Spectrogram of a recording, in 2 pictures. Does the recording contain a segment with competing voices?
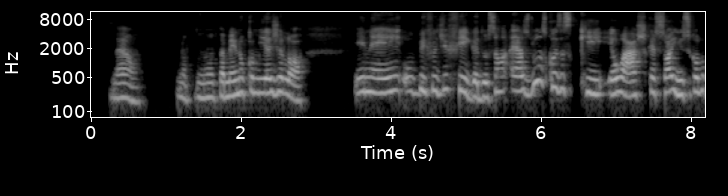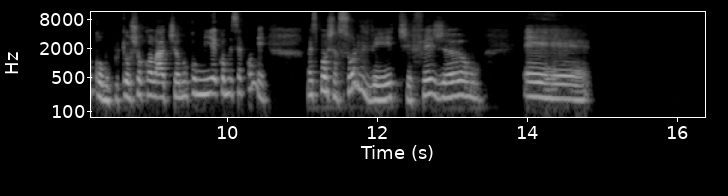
No

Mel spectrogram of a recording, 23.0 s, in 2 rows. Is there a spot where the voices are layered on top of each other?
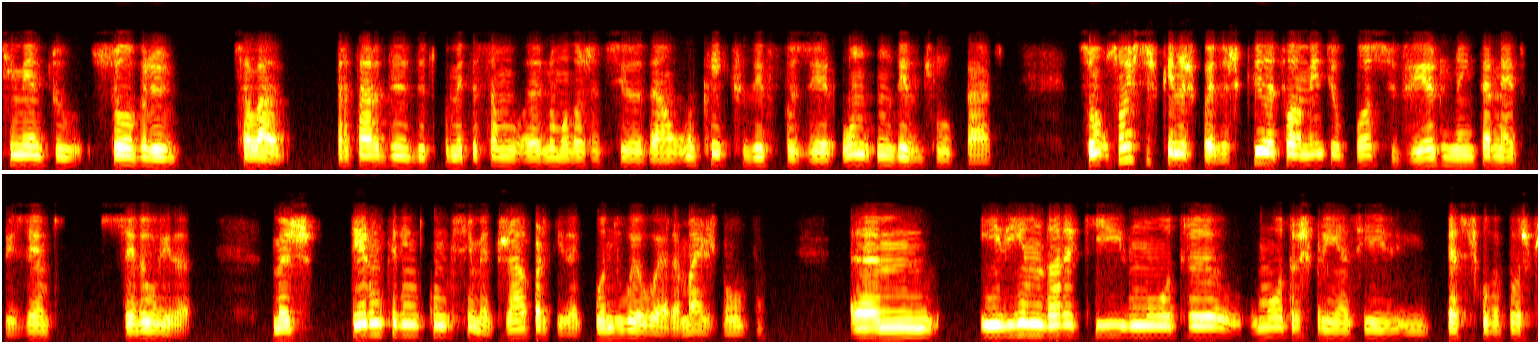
No

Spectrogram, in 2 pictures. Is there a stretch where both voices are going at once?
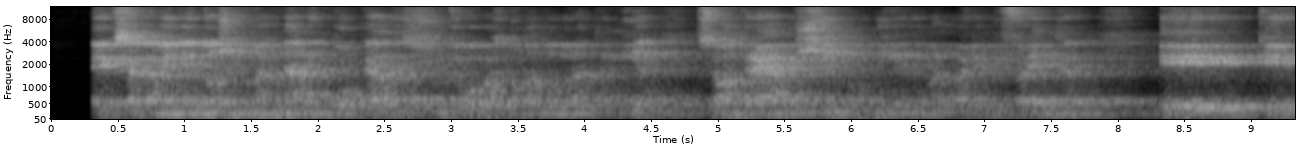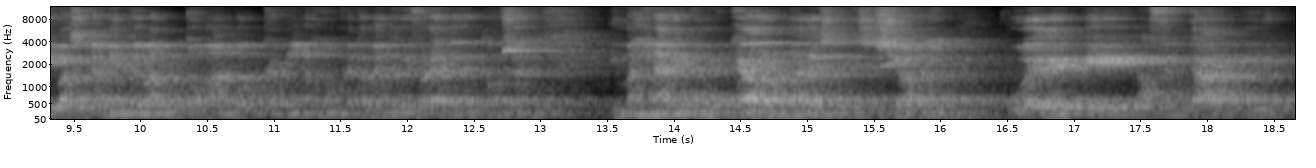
No

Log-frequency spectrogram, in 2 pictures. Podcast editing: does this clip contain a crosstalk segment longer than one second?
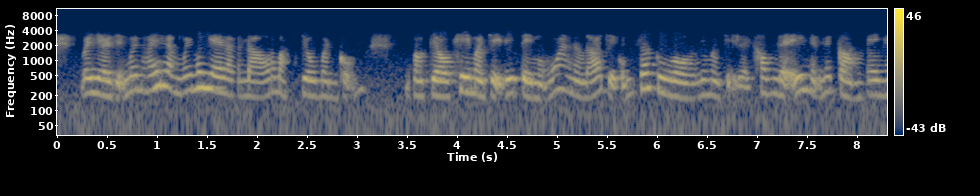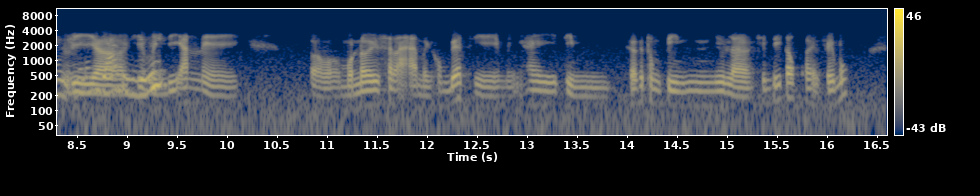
Yes, from 8.1 s

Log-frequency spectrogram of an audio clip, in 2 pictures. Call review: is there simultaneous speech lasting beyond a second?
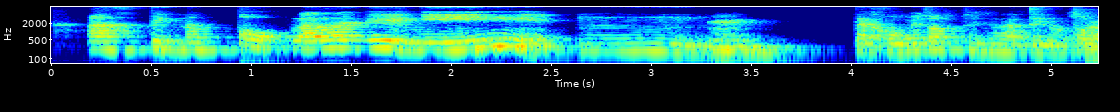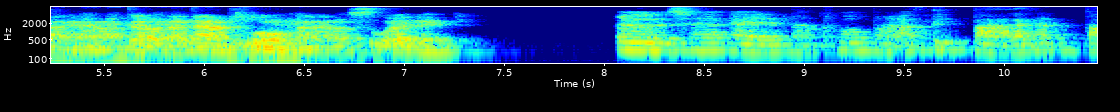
Yes, from 5.1 s

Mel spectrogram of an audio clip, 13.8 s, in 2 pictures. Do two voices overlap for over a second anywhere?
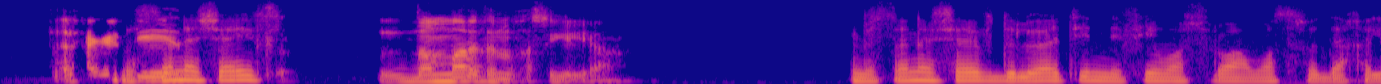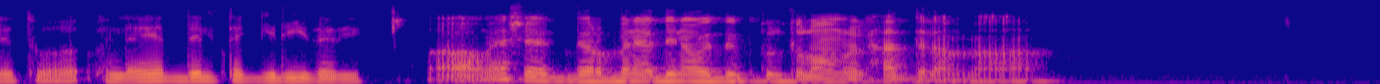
No

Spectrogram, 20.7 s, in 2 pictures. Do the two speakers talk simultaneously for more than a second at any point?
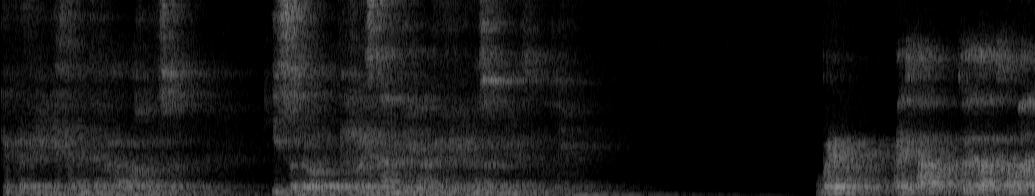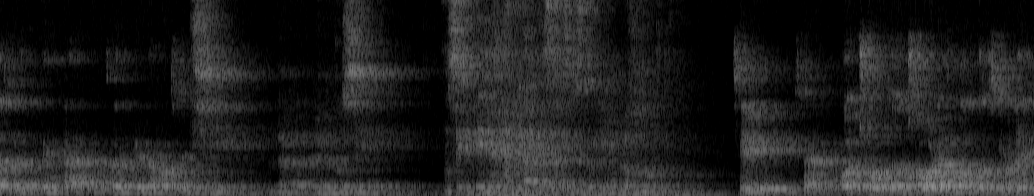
No

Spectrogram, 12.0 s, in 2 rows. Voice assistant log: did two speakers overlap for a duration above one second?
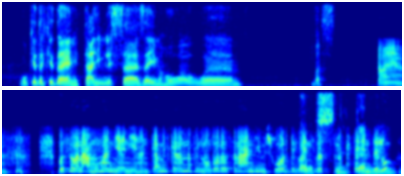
Yes, from 10.4 s

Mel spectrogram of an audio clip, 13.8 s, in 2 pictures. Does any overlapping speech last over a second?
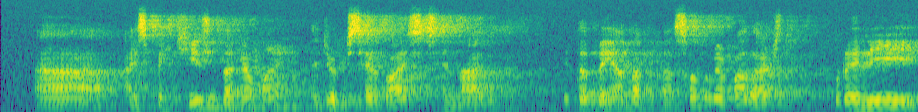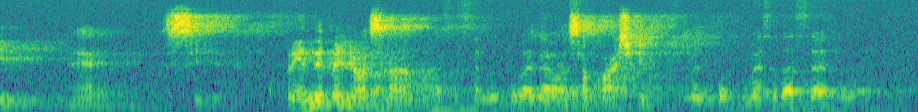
No

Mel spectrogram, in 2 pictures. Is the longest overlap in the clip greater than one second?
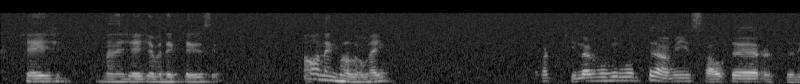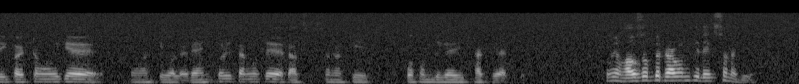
No

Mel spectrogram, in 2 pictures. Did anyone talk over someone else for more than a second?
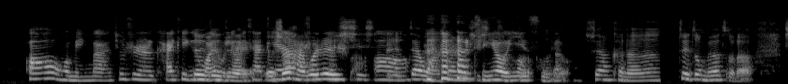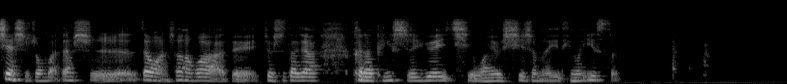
Yes, from 1.9 s

